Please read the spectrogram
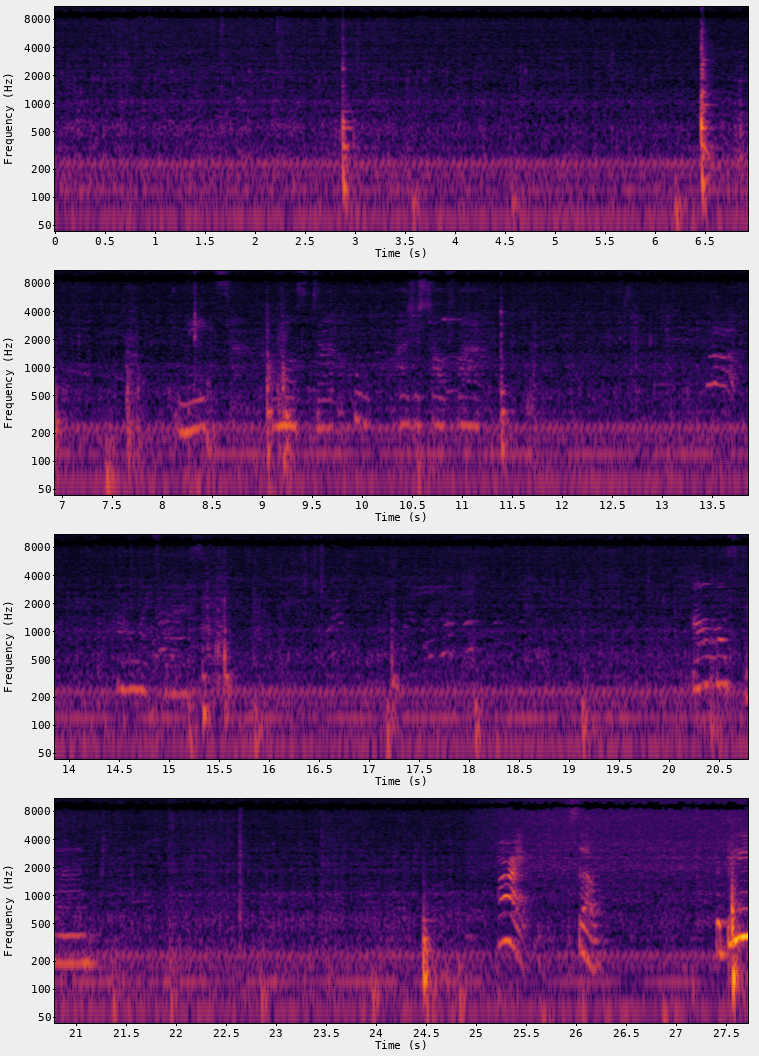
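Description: Ground beef cooking in a large pot, stirred with a wooden spoon: a low steady sizzle over a constant low hum, with occasional sharp clicks and knocks of the utensils against the pot.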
